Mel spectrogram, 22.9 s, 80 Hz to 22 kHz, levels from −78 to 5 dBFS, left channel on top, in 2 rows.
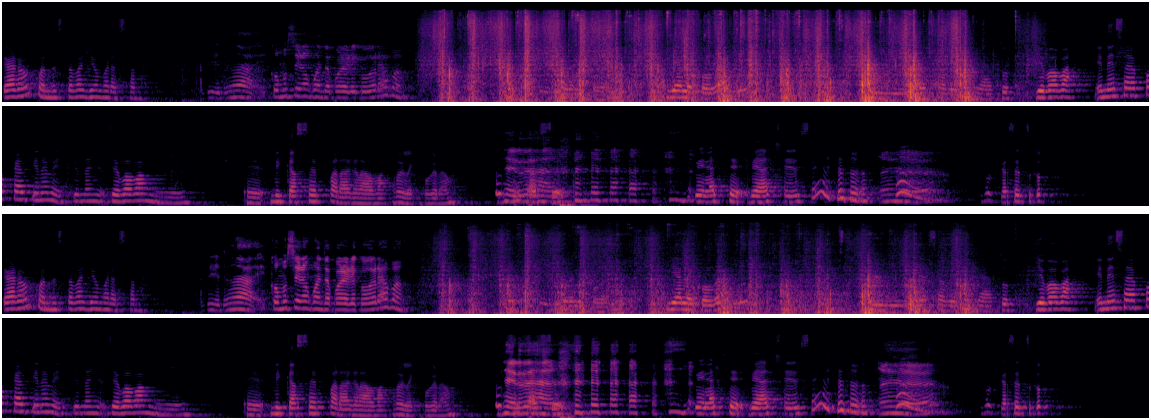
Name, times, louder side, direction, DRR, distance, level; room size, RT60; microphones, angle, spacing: voice 1, 0.0-1.5 5.4-6.1 6.6-7.5 8.7-13.4 13.9-16.0 16.6-17.1 18.4-20.2 20.4-20.9 21.3-21.9, equal, 5° right, 10 dB, 0.6 m, -41 dB
sound 1, 2.0-2.1 3.3-3.4 4.2-10.5 15.7-15.8 16.8-16.9 17.0-17.2 19.1-19.2, left 6 dB, 60° left, 0.5 m, -34 dB
voice 2, 2.1-4.1 16.4-17.8 18.1-18.4 20.2-20.9, right 6 dB, 60° right, 13 dB, 0.6 m, -41 dB
11.5 x 9.2 x 4.8 m, 0.89 s
head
